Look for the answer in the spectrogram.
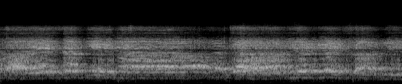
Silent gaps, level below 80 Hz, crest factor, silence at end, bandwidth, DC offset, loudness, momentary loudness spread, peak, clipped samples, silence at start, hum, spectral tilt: none; -82 dBFS; 14 dB; 0 s; 8 kHz; under 0.1%; -25 LUFS; 4 LU; -12 dBFS; under 0.1%; 0 s; none; 1 dB/octave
